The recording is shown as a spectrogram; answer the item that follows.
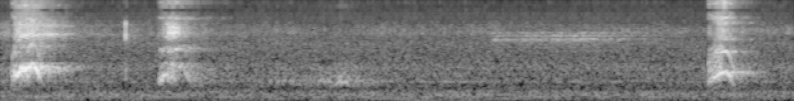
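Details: An eight-year-old female pet poodle that likes to chew imaginary gum gives three brief, high, yappy barks, two close together at the start and one near the end, separated by quiet.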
